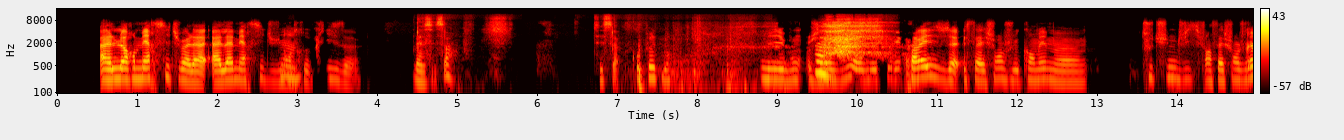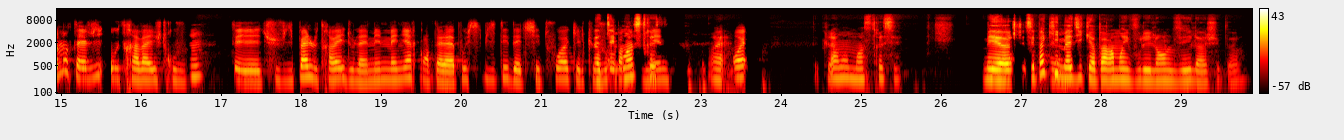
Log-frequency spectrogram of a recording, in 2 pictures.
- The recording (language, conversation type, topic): French, unstructured, Quels sont les avantages et les inconvénients du télétravail ?
- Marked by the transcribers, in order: static; tapping; other background noise; distorted speech; drawn out: "Ah !"; unintelligible speech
